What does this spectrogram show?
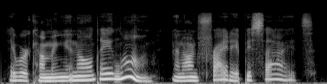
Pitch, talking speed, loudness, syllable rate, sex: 200 Hz, 200 wpm, -15 LUFS, 5.6 syllables/s, female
